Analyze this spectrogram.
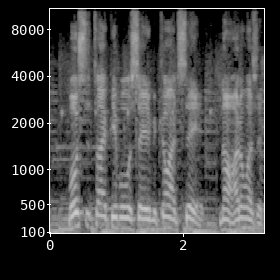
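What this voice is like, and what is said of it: New York accent. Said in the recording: “a real New York experience ... they love my accent.”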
